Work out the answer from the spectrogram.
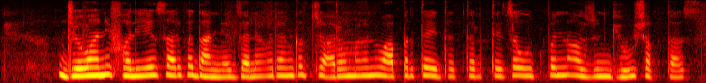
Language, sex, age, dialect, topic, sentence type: Marathi, female, 18-24, Southern Konkan, agriculture, statement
